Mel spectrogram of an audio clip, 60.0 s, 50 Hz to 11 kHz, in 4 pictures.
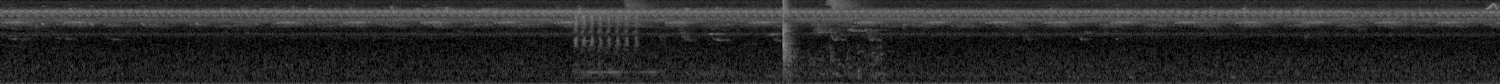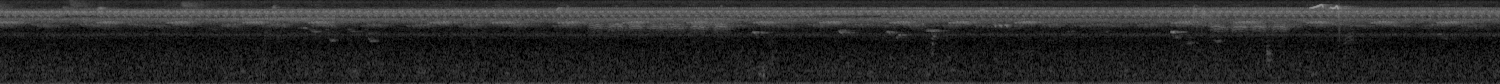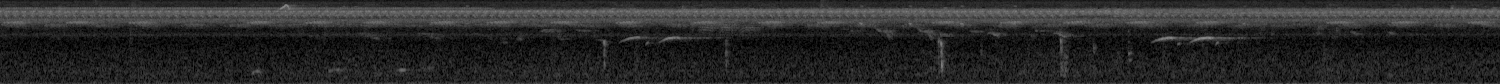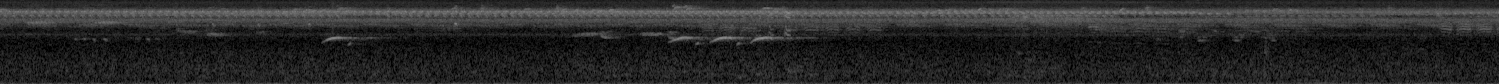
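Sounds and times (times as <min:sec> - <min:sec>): crickets chirping: 0:00.0 - 0:59.9
faint clicks: 0:07.8 - 0:08.8.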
